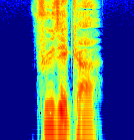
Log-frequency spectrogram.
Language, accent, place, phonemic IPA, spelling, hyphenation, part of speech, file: German, Germany, Berlin, /ˈfyːzikɐ/, Physiker, Phy‧si‧ker, noun, De-Physiker.ogg
- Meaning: 1. physicist 2. physician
